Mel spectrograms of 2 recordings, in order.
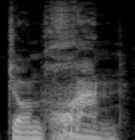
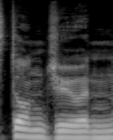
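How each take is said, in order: First: "Don Juan" said Spanish-style as "Don Hwan"; Spanish pronunciation. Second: "Don Juan" said as English "Don JOO-un"; anglicised pronunciation. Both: Shown as a demonstration. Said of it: "not Don Juan".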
